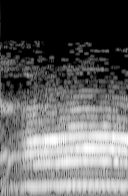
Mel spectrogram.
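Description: A single long, low moo from an ox, steady and drawn out for over a second, fairly loud with no other sounds around it.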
